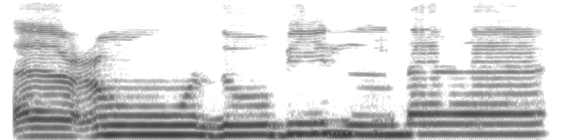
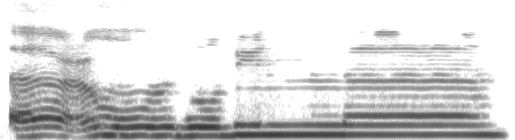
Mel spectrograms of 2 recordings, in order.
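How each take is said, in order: First: The L in billah sounds light and thin. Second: The L in billah sounds heavy and dark. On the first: The speaker calls it right. "Tipis, betul" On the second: The speaker calls it wrong. "lamnya cenderung tebal"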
